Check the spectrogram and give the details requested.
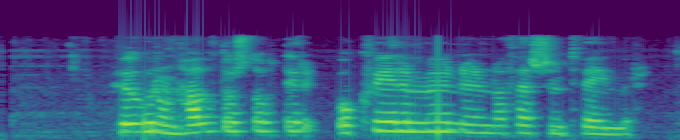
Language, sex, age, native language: Icelandic, female, 40-49, Icelandic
